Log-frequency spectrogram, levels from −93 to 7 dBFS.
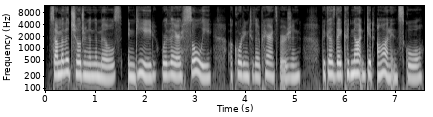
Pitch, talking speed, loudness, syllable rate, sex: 205 Hz, 175 wpm, -17 LUFS, 5.6 syllables/s, female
